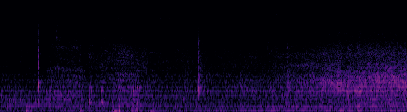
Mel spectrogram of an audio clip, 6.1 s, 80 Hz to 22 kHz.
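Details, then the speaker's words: Accurascale Class 60 model locomotive after oiling the axle bearings and reseating a middle wheel that was off the track: soft low whir, light track clicks, no squeal; the squeak seems completely fixed. "Okay, so that seems to have fixed it completely now."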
